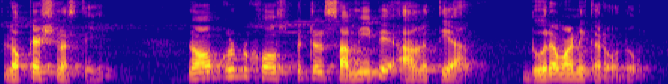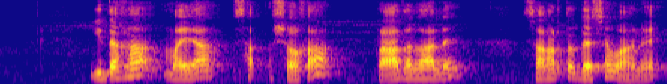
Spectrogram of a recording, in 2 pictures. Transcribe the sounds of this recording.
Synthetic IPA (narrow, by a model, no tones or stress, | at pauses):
loːkeːʂɐnɐst̪i | noːɾbɡuɾbhoːspiʈɐlsɐmiːbeʔa̰ːɡɐt̪jɐ̰ | d̪uːɾɐʋaːɳikɐɾṵʋɐ̰d̪ṵ | id̪ɐɦɐmɐjɐʃɐɦɐ | pɾaːd̪ɐɡaːle | saːɾt̪ɐd̪ɛʃɐʋa̰ːnḛ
